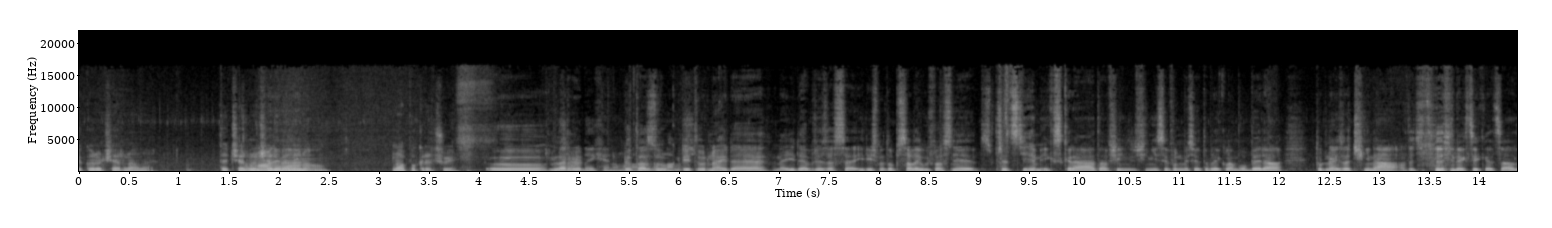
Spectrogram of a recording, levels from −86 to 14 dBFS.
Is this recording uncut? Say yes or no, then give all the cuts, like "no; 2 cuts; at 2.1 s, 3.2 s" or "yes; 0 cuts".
no; 1 cut; at 5.9 s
